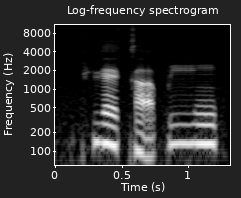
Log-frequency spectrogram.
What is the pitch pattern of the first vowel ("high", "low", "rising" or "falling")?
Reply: falling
